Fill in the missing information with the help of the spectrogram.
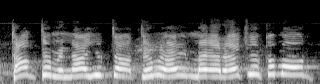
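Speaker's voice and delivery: preacher's call to the congregation. Real, not acted. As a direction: coax the church to answer back.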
